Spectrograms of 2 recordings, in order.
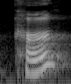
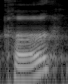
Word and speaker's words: Kerr: scream by margie care kerr margie kerr k-e-r-r i thought i was kind of pronouncing it like deborah carr anyway uh yeah this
